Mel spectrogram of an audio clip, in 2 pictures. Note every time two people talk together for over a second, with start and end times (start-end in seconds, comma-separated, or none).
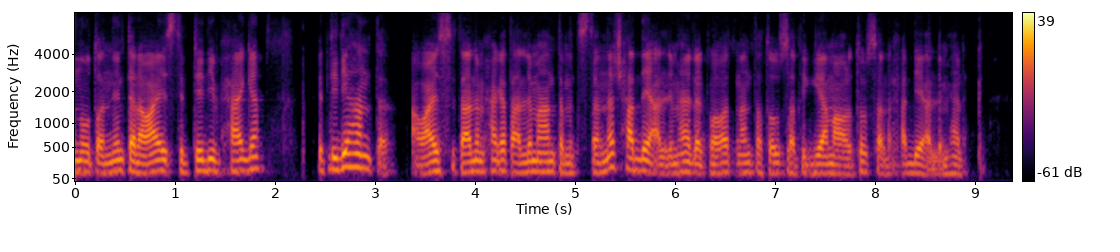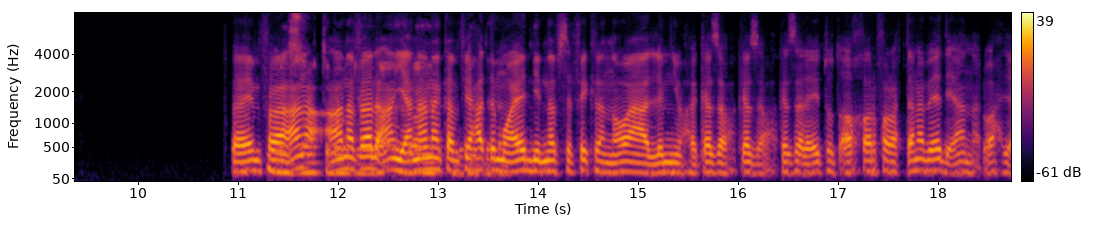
11.3-13.7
